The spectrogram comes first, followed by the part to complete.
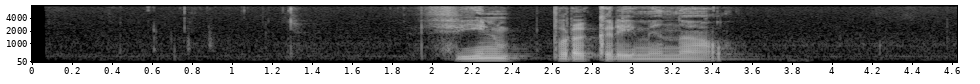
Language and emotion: Russian, neutral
